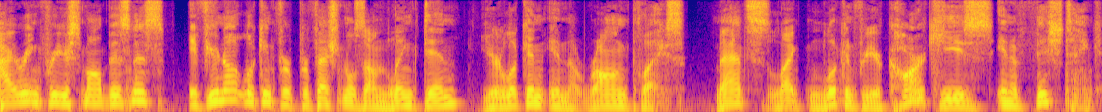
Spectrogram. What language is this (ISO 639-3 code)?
fas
